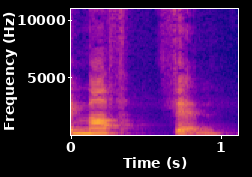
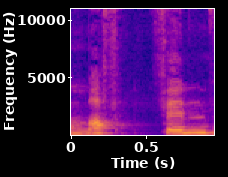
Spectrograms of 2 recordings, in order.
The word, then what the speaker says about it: muffin: a word like muffin we do not pronounce both the fs so we do not say muff fin muff fin can I have a muffin for breakfast we don't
